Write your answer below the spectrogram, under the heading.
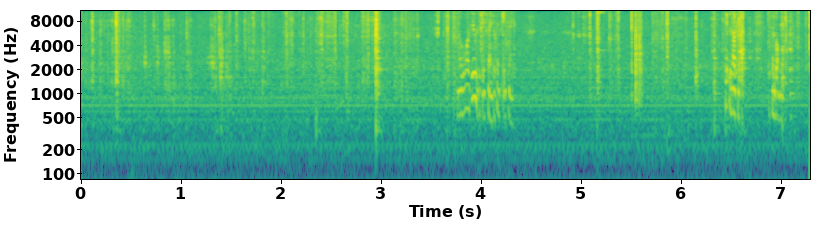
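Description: A connector being unplugged and a circuit board worked out of its slot in a metal card cage: scattered clicks and knocks, the sharpest about three seconds in, with short squeaks as the board slides in its guides, around four seconds in and again near the end.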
